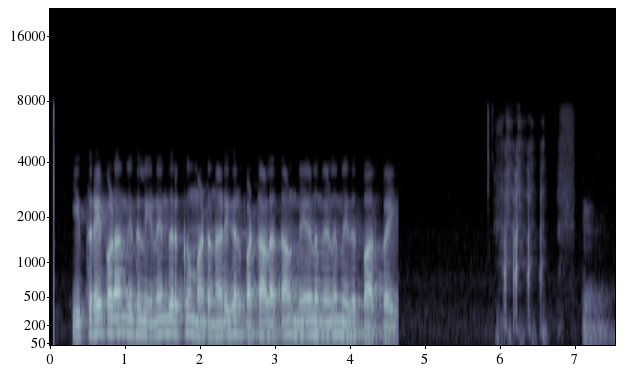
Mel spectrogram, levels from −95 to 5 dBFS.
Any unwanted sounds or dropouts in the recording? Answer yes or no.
yes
